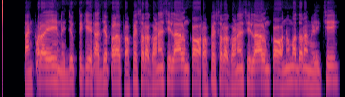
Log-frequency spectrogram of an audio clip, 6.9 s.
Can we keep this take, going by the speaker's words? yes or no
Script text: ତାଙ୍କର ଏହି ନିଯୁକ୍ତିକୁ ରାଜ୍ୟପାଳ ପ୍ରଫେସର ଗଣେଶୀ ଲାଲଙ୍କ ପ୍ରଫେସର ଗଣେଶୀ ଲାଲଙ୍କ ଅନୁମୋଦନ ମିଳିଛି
yes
